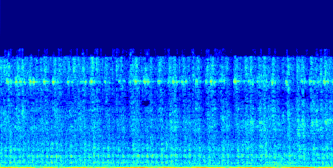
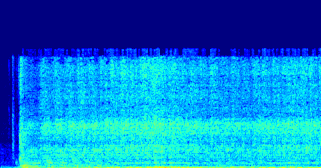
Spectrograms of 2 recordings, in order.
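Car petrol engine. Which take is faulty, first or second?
second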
